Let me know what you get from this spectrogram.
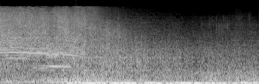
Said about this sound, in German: John, der Totengräber! Er ist regelrecht explodiert!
